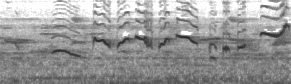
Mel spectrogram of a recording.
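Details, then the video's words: Pet Oriental magpie-robin kept at home, singing actively during daily training; varied whistled phrases with rising and falling slurred notes around a bright mid-high pitch, delivered in short bursts over faint low background rumble. "Kacer rumahan rajin bunyi gacor"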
